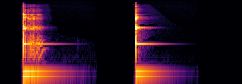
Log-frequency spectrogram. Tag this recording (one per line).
empty
glass
hollow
